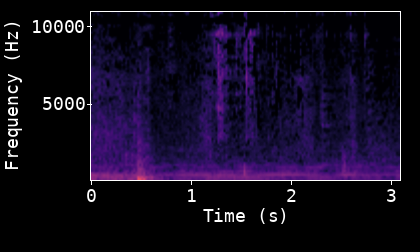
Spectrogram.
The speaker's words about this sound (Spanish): Coge la bolsa, abre un cajón. Saca unas llaves y cierra el cajón.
